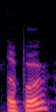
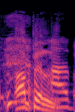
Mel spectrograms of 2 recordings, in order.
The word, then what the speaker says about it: Apple: La marca de ordenadores, Upper. – Apple.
